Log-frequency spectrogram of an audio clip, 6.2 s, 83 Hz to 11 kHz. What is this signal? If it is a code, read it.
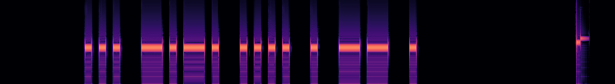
Morse code, heard as a keyed tone, about 17 wpm, 700 Hz. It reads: SCHEME
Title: Six Letter Words - 17wpm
